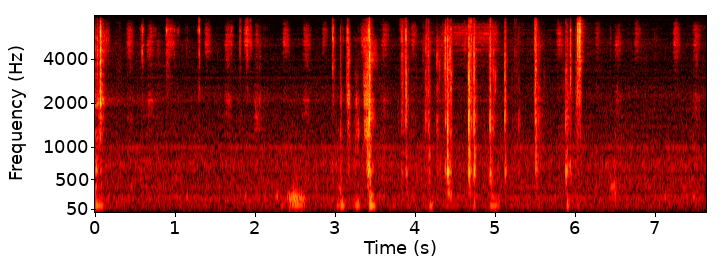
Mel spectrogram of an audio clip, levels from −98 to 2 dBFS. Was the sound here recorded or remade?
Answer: recorded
